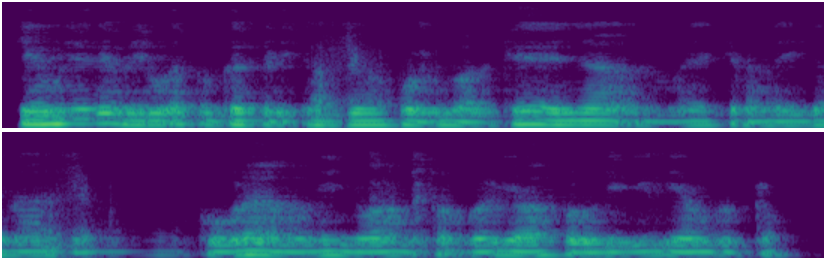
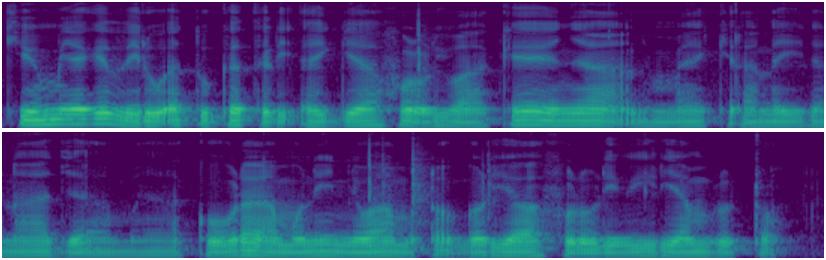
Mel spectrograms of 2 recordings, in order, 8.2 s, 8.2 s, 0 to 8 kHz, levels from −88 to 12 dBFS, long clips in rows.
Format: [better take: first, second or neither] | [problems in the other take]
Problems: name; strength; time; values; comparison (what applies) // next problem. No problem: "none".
second | noise reduction (neural mask model DeepFilterNet 3)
